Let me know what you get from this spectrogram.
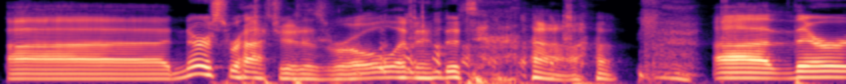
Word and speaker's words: Ratched: Do we pronounce it Ratched? Like, yeah. – Ratchet. Ratched. – I think it's Ratched.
